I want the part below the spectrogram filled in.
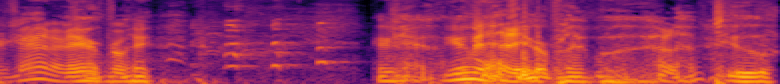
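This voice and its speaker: A man uses a put-on character voice. His pitch is medium and his pace moderate. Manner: offhand, gruffly casual.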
